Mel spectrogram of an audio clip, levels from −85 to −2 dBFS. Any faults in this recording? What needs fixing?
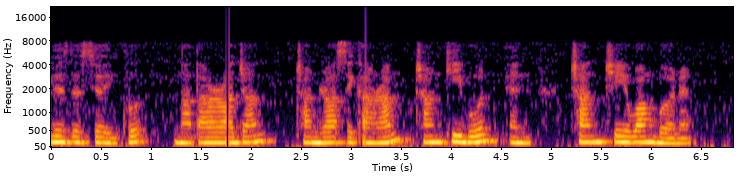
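Overdone noise removal runs through the whole clip. The noise reduction was set too aggressively, so individual frequency bands that came near its noise estimate were pushed far down or switched off, taking the quieter parts of the speech with them. The result is a background that drops and breaks up into twinkling, chirpy specks. Prevent it by lowering the reduction amount and checking the result on the quiet passages.

There are two blocks of digital silence, from 1.75 to 1.78 s (32 ms) and at 3.14 s (about 11 ms). In each, the output buffer likely went unfilled and a run of samples dropped out with no fade, so the signal cuts abruptly to silence and back. The longer gap is heard as a short hole, and the shorter one as a tick. Its length fits a 512-sample buffer. Prevent it by giving the audio path more buffer headroom so every block is delivered on time.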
